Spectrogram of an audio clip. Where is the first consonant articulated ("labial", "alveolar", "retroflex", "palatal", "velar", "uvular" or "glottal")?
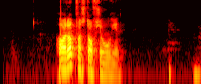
glottal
